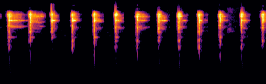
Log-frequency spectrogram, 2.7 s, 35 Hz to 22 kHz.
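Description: The side of a shape-memory alloy knife blade is tapped against a tempered steel honing rod, producing 13 quick, evenly spaced bright ticks. Each tap is short and high-pitched, with almost no ring, giving a dead sound rather than the sustained ringing of more cohesive, more expensive shape-memory alloys, a difference attributed to internal material cohesion and atomic composition.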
